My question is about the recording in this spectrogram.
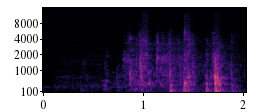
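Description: A small plastic power adapter and its cable being handled and fumbled into a socket: a run of irregular plastic clicks and rattles starting about a second in.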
